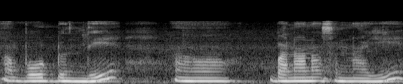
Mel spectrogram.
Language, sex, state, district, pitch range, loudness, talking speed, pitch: Telugu, female, Andhra Pradesh, Visakhapatnam, 145-155 Hz, -14 LUFS, 75 wpm, 155 Hz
